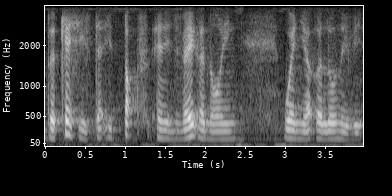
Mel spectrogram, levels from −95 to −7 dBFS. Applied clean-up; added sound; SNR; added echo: none; none; none; none.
